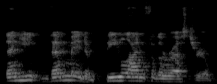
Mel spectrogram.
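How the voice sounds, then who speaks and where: Reading a story aloud like a teacher to his class, a man gives an animated children's audiobook performance, expressive with the odd stumble and self-correction. His voice is on the high side, fairly bright, brisk, with lively intonation, in an echoey room.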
